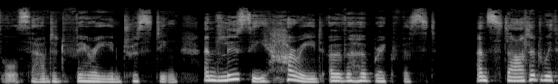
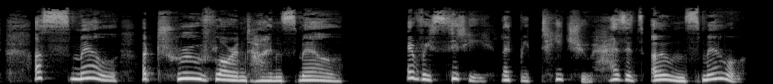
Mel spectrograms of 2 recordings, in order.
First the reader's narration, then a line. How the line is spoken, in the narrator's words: she cried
